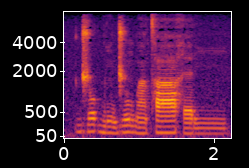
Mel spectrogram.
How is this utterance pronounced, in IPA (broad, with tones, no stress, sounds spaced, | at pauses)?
d͡ʒ o˦ ɡ͡b ĩ˨ d͡ʒ ũ˦ b ã˨ tʰ aː˦ h ɛ˨ ɾ iː˨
